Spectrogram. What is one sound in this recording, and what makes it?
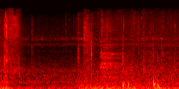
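Footsteps crunch on wet ground.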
